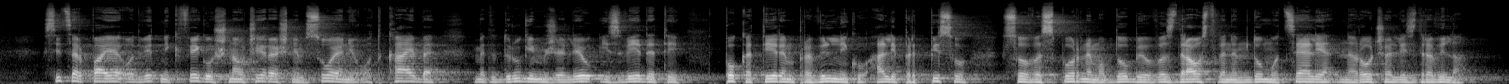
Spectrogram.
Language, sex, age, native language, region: Slovenian, male, 30-49, Slovenian, Savinja region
